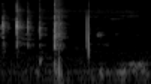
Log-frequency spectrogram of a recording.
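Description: A quick series of sharp plastic clicks and taps as AA batteries are pressed into the battery compartment of a handheld hardness tester, ending a little over a second in.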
